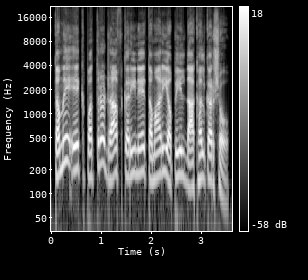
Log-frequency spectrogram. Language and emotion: Gujarati, neutral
